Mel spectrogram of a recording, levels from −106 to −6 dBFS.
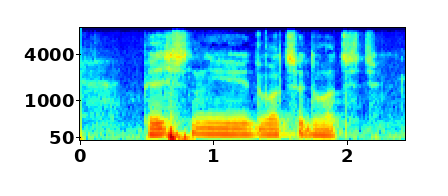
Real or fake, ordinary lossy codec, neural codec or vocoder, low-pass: fake; none; codec, 16 kHz, 4 kbps, FunCodec, trained on LibriTTS, 50 frames a second; 7.2 kHz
